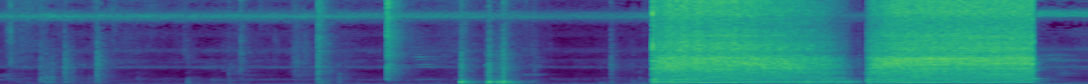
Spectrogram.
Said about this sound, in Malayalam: ഇത് പൾപ്പെടുക്കാൻ വേണ്ടിയിട്ട് നമ്മൾ മിക്സിയുടെ ജാറിലേക്ക് ഇട്ട് ഇത് മൊത്തം അടിച്ചുകൊണ്ട് വരാം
